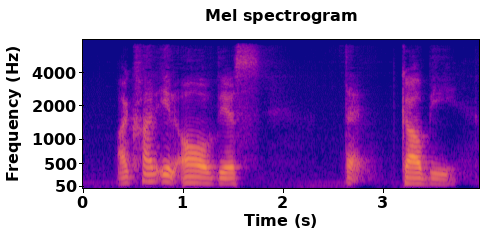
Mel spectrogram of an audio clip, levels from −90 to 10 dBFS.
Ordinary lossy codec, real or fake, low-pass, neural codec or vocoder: none; fake; 7.2 kHz; codec, 16 kHz, 0.5 kbps, X-Codec, WavLM features, trained on Multilingual LibriSpeech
